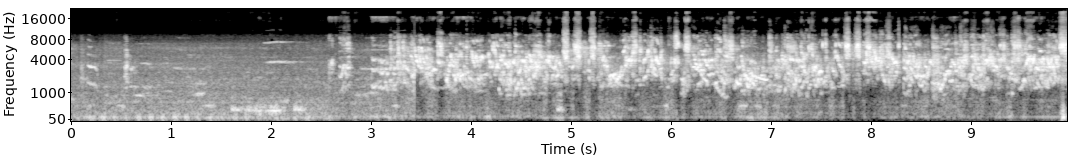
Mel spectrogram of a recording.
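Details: Pet female budgerigars: a few soft isolated chirps, then after about three seconds a sudden burst of busy, high, warbling chatter that carries on without a break.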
